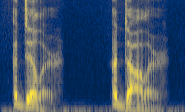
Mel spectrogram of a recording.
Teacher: Amphibrochic, unstressed, stressed, unstressed.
